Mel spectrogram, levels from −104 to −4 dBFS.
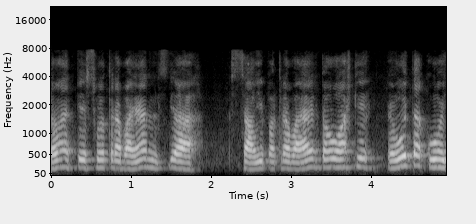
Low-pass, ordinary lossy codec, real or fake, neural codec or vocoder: none; none; fake; codec, 16 kHz, 4 kbps, FreqCodec, smaller model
